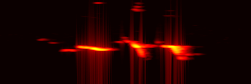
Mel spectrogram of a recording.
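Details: Golden oriole singing one compact fluted phrase: a smooth low whistle, then two quick down-slurred liquid notes, all within about one second.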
